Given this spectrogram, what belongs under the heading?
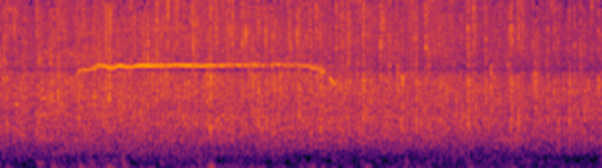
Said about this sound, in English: That's worth a clap.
